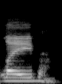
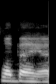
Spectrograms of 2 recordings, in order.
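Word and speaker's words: Labbé: labay he's from canada it's not labe that's how we used to mispronounce it alex labay i think sorry i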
